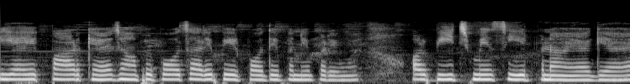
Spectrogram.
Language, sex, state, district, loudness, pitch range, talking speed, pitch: Hindi, female, Bihar, Vaishali, -12 LUFS, 215-230 Hz, 180 wpm, 225 Hz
